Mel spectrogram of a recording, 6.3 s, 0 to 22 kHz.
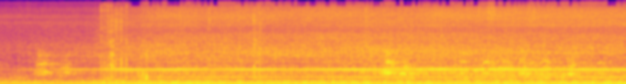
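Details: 2002 Ford Escape with a steady mid-pitched hum over low road rumble that appears after driving for some time; the source of the droning is not yet clear.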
